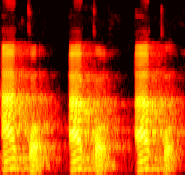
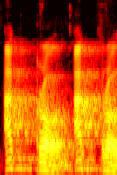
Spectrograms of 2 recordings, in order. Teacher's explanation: ada qof di sini yang bertanda sukun maka kita memantulkannya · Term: pantulan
